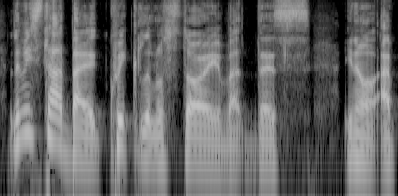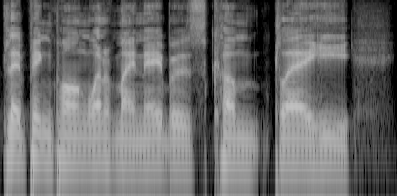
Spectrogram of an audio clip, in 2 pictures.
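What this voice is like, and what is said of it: French accent. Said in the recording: “this accent of mine, it is straight from Paris”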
